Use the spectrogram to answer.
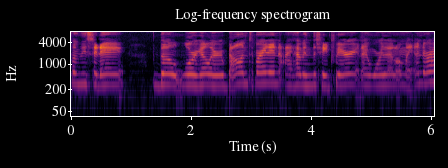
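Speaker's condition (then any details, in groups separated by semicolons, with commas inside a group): Cerebral palsy, spastic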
